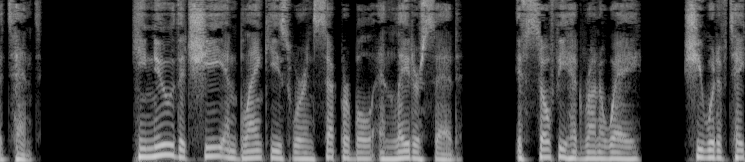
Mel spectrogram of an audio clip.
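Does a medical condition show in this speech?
No.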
